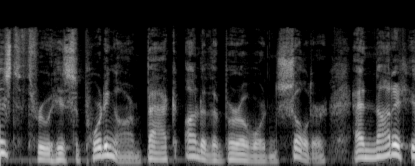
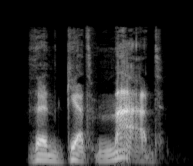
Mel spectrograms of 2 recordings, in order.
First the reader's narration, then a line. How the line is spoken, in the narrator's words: Belwar growled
